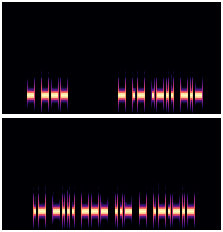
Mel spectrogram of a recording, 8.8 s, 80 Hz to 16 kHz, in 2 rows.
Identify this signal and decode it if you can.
Morse code, heard as a keyed tone, about 25 wpm, 700 Hz. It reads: TO TALK ABOUT.
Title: 3x Word-Spacing - Sentences from Top 400 Words - 25wpm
